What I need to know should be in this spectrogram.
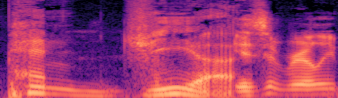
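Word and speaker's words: Pangaea: But Pangea is the only correct pronunciation.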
